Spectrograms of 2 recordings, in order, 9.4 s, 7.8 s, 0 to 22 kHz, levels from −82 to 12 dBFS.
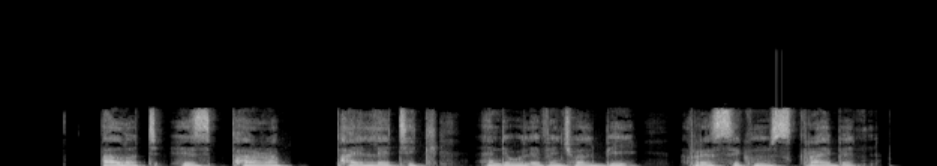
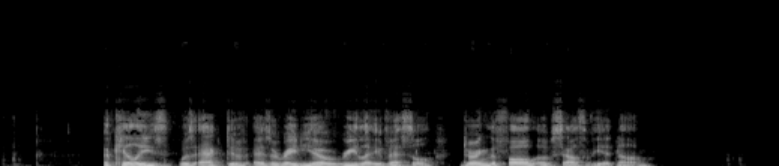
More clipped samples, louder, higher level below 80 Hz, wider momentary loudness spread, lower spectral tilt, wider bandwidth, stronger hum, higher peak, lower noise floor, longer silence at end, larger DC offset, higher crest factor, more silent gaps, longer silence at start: neither; first, -16 LUFS vs -20 LUFS; first, -44 dBFS vs -52 dBFS; first, 13 LU vs 10 LU; second, -4 dB/octave vs -6.5 dB/octave; about the same, 8 kHz vs 7.8 kHz; neither; first, 0 dBFS vs -4 dBFS; about the same, under -90 dBFS vs under -90 dBFS; second, 0.75 s vs 1.3 s; neither; about the same, 18 dB vs 16 dB; first, 3.14-3.36 s vs none; about the same, 1 s vs 1.05 s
